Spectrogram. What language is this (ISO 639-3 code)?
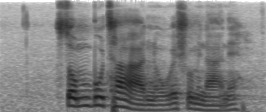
zul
